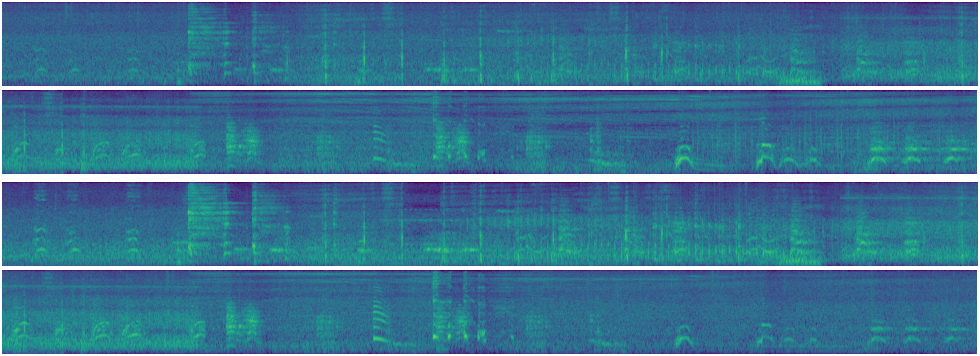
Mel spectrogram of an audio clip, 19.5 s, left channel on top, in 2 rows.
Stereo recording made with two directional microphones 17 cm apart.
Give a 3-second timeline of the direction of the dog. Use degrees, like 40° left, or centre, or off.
60° right, 50° right, 40° right, 20° right, 10° left, 40° left, 60° left.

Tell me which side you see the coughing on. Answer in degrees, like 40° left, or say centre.
40° right.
